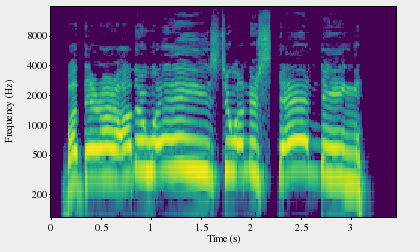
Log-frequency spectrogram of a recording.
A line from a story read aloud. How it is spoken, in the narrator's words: he shouted, laughing like a child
